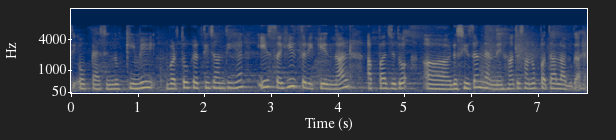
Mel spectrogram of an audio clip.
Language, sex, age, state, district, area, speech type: Punjabi, female, 18-30, Punjab, Jalandhar, urban, spontaneous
